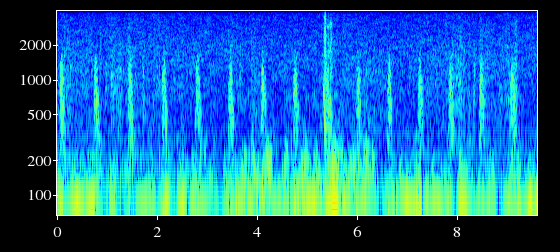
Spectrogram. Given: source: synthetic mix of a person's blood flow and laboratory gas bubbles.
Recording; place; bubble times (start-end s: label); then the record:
Doppler ultrasound of blood flow; subclavian vein
5.31-5.53 s: bubbles
From the record:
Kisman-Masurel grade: 112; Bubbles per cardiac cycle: 1 to 2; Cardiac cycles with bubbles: 1 to 10%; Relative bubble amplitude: moderate (0.250 to 0.450); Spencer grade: 1 (occasional bubble signal discernible with the cardiac motion signal, with majority of cardiac periods free of bubbles); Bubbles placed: anywhere in the cardiac cycle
